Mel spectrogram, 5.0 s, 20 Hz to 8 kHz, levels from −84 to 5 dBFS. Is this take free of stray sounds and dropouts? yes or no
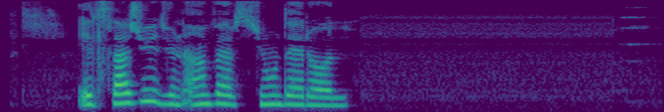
yes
